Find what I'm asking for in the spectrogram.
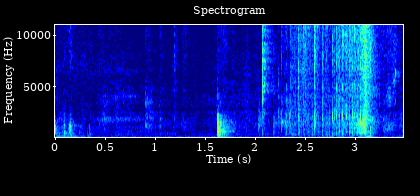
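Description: A tarot card deck is shuffled close by in soft, papery riffles and rubs, punctuated by two sharp snapping bursts a second or so apart.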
